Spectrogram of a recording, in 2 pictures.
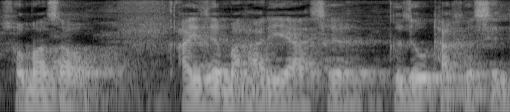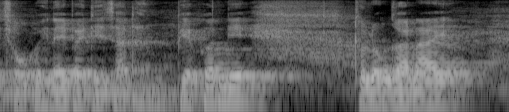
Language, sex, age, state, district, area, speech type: Bodo, male, 30-45, Assam, Udalguri, rural, spontaneous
